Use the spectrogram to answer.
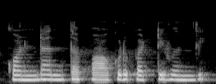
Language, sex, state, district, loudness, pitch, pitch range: Telugu, female, Telangana, Hyderabad, -15 LUFS, 215 Hz, 205-225 Hz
